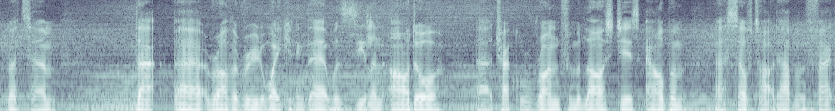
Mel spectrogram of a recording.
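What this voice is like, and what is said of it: Slightly ill-sounding voice. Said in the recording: “As you might hear in my voice, I am still a bit ill”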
